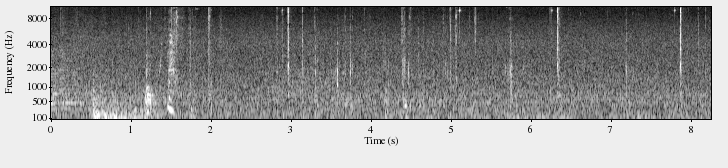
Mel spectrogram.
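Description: A metal latch on a case clicks and rattles.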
